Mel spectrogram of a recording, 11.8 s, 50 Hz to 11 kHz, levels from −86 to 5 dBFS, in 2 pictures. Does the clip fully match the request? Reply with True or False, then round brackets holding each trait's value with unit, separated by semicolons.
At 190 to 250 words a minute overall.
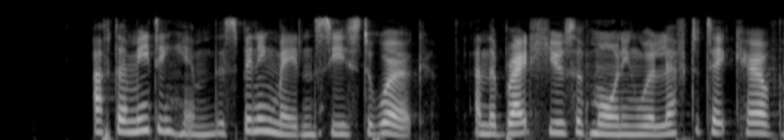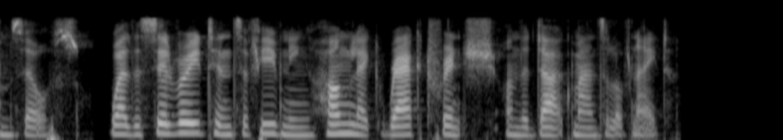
True (195 wpm)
